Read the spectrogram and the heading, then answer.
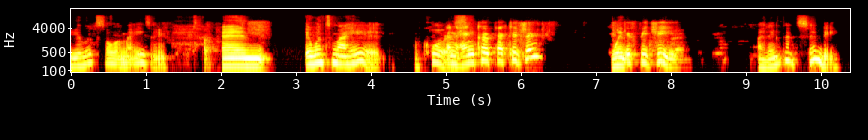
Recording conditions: video call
